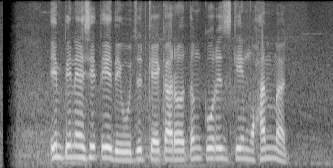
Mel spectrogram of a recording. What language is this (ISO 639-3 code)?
jav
